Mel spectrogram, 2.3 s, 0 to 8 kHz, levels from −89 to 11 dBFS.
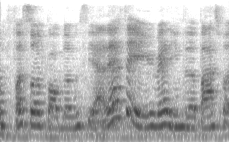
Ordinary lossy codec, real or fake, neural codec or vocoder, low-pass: none; real; none; 7.2 kHz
